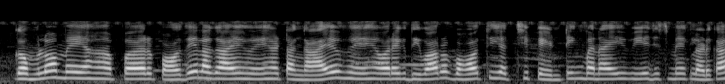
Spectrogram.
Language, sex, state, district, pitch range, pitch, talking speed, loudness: Hindi, female, Chhattisgarh, Raipur, 245-270 Hz, 255 Hz, 205 wpm, -17 LUFS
